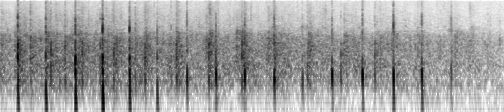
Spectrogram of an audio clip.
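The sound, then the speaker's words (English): A small group applauds at the grand opening of a sports complex, thanking everyone who had a part in it: sharp, crisp claps repeating in a quick, fairly steady rhythm over a constant wash of quieter clapping, holding an even level for about five seconds. “Give me a round of applause for everybody that's had a part in it.”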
